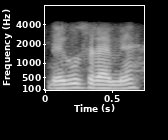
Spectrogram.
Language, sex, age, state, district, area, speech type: Hindi, male, 18-30, Bihar, Begusarai, rural, conversation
